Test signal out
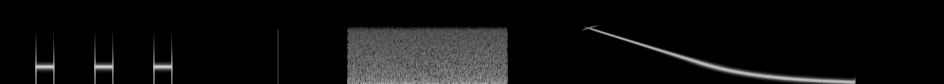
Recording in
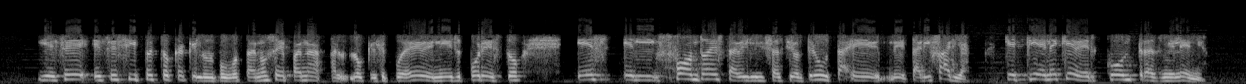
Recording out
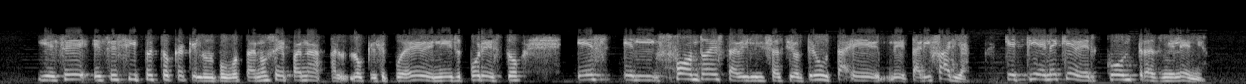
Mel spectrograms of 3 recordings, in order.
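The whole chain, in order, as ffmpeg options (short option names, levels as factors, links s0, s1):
-af "aresample=11025,aresample=44100,volume=1.78"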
